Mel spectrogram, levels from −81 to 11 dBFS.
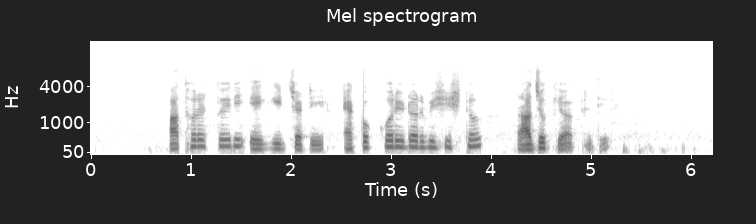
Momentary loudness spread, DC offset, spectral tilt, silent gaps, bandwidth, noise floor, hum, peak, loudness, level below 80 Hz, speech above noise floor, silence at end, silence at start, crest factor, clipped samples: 14 LU; under 0.1%; -6 dB/octave; none; 7.4 kHz; -79 dBFS; none; -12 dBFS; -36 LUFS; -66 dBFS; 43 dB; 1.05 s; 0.8 s; 24 dB; under 0.1%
